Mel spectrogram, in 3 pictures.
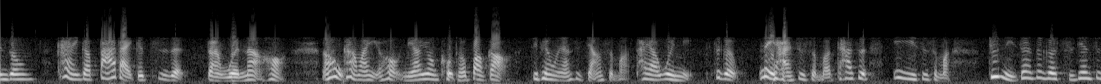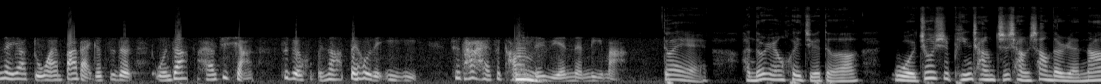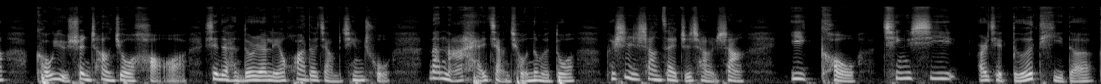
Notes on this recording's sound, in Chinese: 因疫情關係，本集節目採電話連線收音，聲音品質請大家包涵。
